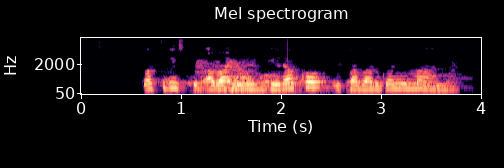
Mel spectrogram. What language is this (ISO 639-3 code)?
kin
